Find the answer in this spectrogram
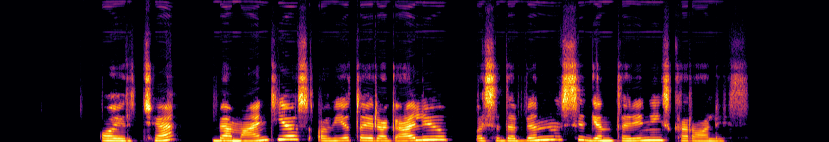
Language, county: Lithuanian, Alytus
